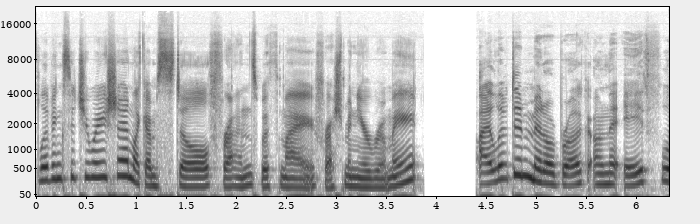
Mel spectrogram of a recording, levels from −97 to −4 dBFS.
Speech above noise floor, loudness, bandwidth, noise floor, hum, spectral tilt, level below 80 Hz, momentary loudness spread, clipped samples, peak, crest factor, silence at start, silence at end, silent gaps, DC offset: over 62 dB; -28 LUFS; 19.5 kHz; under -90 dBFS; none; -4 dB/octave; -62 dBFS; 6 LU; under 0.1%; -16 dBFS; 12 dB; 0 s; 0 s; 3.88-4.39 s; 0.4%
